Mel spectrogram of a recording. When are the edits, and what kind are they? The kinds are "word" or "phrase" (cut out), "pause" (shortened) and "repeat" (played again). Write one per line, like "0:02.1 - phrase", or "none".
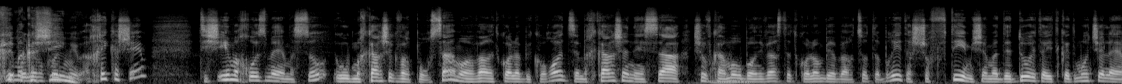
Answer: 0:06.9 - pause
